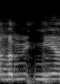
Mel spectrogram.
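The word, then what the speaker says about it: Larrieux: Because the E I always- X is Yeah, it's French. French. Right. But you want to say it like what it says, but that's not how.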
